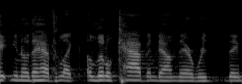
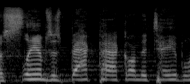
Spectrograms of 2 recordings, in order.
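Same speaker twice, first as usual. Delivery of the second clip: ordinary talk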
